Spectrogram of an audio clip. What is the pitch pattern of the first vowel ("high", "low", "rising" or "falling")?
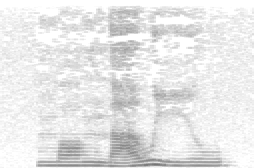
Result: low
